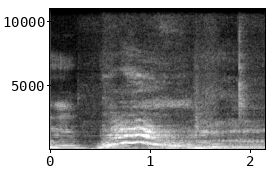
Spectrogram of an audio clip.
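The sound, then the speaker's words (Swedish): An elephant at a zoo lets out a single loud roar that swells and falls over about a second, with a rough, rumbling undertone that lingers after the call. “En massa stora ljud. Är det elefanter? Ja, det är det.”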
